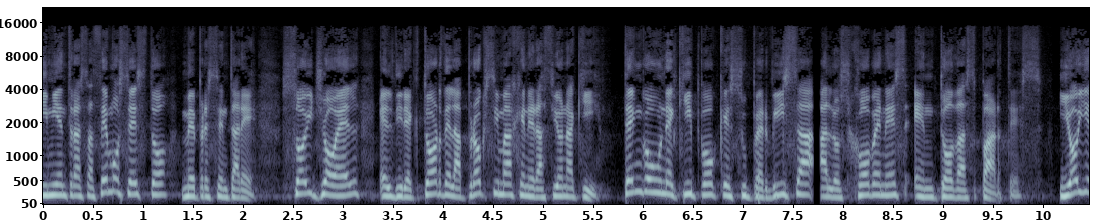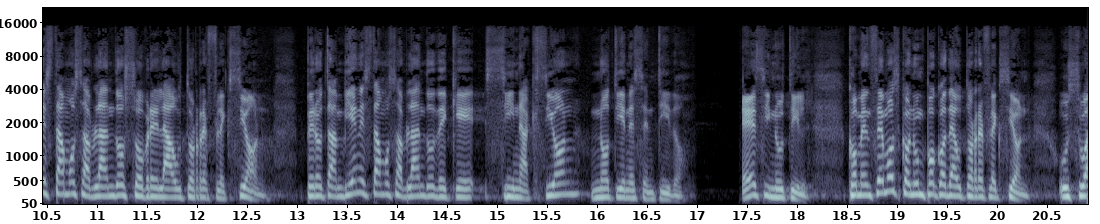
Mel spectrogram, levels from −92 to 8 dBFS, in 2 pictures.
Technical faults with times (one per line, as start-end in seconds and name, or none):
7.71-7.80 Bluetooth dropout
